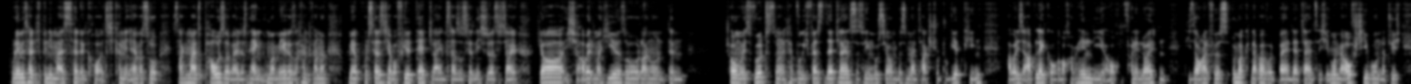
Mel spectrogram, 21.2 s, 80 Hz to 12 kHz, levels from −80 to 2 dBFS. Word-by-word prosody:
Problem 130 0 +4
ist 130 +2 +1
halt, 135 -3 +4
ich 125 - -10
bin 130 - -3
die 125 - 0
meiste 120 +1 +2
Zeit 125 -2 +1
in 115 - -2
Calls. 110 -1 -3
Ich - - -5
kann 125 - -5
nicht 115 - -3
einfach 115 0 -1
so, 115 -1 -1 0.2
sagen 120 +1 -3
wir - - -3
mal, 120 - +7
jetzt 120 +1 +2
Pause, 120 -1 +3
weil 110 0 +1
da 105 - -5
hängen 110 -1 +1
immer 120 -1 -1
mehrere 120 +2 +1
Sachen 120 +3 -6
dran, 120 0 -3 0.3
mehrere 120 -2 +1
Prozesse. 120 0 +1
Ich 125 - -4
habe 115 -2 +2
auch 110 - -6
viele 125 0 0
Deadlines. 120 -4 0
Also, 105 0 -2
es 105 - -5
ist - - -7
jetzt - - -3
nicht 110 +1 -5
so, 110 - -4
dass 110 0 -2
ich - - -9
sage: 110 +1 +1 0.3
„Ja, 135 0 +8
ich - - -3
arbeite 120 0 +3
mal 115 -1 -2
hier 125 +2 0
so 120 -1 -2
lange 115 0 -1
und 115 0 -11
dann 105 -2 -7 0.6
schauen 130 - +6
wir - - +1
mal, - - 0
wie - - 0
es 115 +1 -7
wird“, 145 +2 +3
sondern 115 -5 -3
ich 115 - -12
habe 130 - -8
wirklich 115 -1 -6
feste 120 0 +1
Deadlines. 125 +2 +3
Deswegen 115 +1 -7
muss 120 +1 -4
ich - - -3
auch 115 - -2
'n - - -10
bisschen 115 0 -6
meinen 110 -1 -2
Tag 110 0 -2
strukturiert 125 +3 -5
kriegen. 120 +2 -8 0.3
Aber 105 - +1
diese 120 - 0
Ablenkung 125 -4 +2
auch - - -5
am 115 - -9
Handy, 120 -3 -2
auch 115 - -4
von 120 - -6
den 110 -1 -5
Leuten, 115 -3 -1 0.3
die 110 - -10
sorgen 110 +1 +4
dafür, 115 +1 -2
dass 115 +1 +1
es 130 0 +2
knapper 120 -2 +1
wird 110 - -5
bei - - +4
den 105 - -3
Deadlines, 115 +1 0
ich - - -9
immer 120 0 -1
mehr 120 - +2
aufschiebe 125 0 +2
und 120 -1 -3
natürlich 115 +3 -7
120 Hz, 285 wpm, -25 LUFS, 115-125 Hz, 0.6 s, Ja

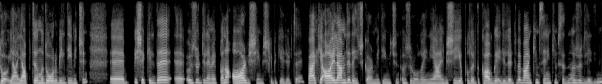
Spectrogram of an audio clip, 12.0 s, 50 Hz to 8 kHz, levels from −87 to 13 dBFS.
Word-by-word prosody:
doğ 200 - +2
Yani 175 -2 -1
yaptığımı 200 0 +2
doğru 200 0 +2
bildiğim 205 0 -6
için, 245 - -8 0.4
eee, 190 -1 +3 0.2
bir 250 - -2
şekilde, 235 +3 +1
eee, 200 -1 -3
özür 230 0 -3
dilemek 195 -3 -6
bana 245 +4 +4
ağır 210 +3 +7
bir 175 - -8
şeymiş 170 -1 -8
gibi 170 -1 -16
gelirdi. 165 - -12
Belki 220 +3 +4
ailemde 225 +2 +7
de 205 - -2
hiç 175 - -9
görmediğim 165 -1 -8
için 165 - -13
özür 190 +1 -8
olayını. 170 -3 -10
Yani, 175 -1 -4
bir - - -7
şey 210 +2 -5
yapılırdı, 190 -1 -7
kavga 195 -1 +2
edilirdi 175 +2 -7
ve 250 - -3
ben 225 0 +2
kimsenin 205 -3 -6
kimseden 190 -4 -12
özür 215 -3 -6
dilediğini 160 - -10
200 Hz, 190 wpm, -19 LUFS, 180-220 Hz, 0.4 s, ağır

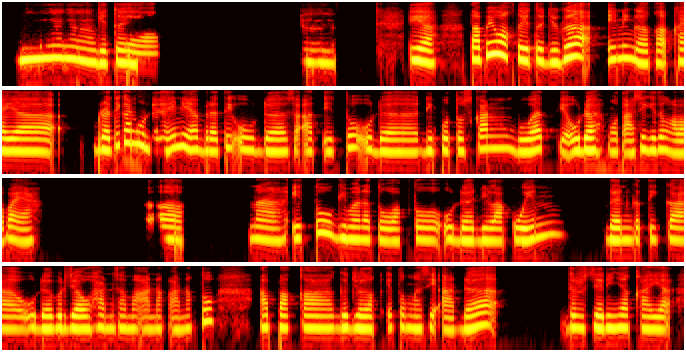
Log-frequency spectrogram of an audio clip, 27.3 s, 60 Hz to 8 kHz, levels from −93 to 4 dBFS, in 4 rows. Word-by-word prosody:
Hmm, 295 -2 +3
gitu 230 +2 +1
ya. 205 -3 0 1.5
Mhm, 240 -2 -4 0.8
iya. 275 -2 +7 0.5
Tapi 280 +6 +5
waktu 325 -5 +3
itu 265 - +3
juga 265 +7 +6 0.4
ini 295 +2 0
nggak, 245 -5 +2
Kak, 230 -1 0
kayak, 235 -2 +3 0.7
berarti 250 +4 +2
kan 375 - +6
udah 245 -5 -2
ini 300 +2 +1
ya 250 - +3
berarti 230 +3 -1 0.2
udah 235 -2 -1 0.2
saat 230 - -5
itu 225 +4 -7 0.2
udah 230 -2 0 0.4
diputuskan 235 +2 -1 0.3
buat 230 +3 +2 0.2
ya 215 - -2
udah 245 0 +6 0.2
mutasi 215 0 -4
gitu 245 - +1
gak 210 - -2
apa-apa 205 +3 0
ya? 205 - -3 1.2
Heeh. 235 -1 -1 0.8
Nah 230 -2 0 0.2
itu 245 +6 -3 0.2
gimana 230 -2 +1
tuh 215 -2 -2
waktu 225 +2 -8 0.3
udah 220 -1 0
dilakuin, 220 +8 -1 0.4
dan 220 -1 +3
ketika 220 -2 -3
udah 215 +1 0
berjauhan 215 0 +1
sama 215 -1 -4
anak-anak 210 +1 -7
tuh, 325 +1 +1 0.5
apakah 225 -1 -1
gejolak 220 -1 +1
itu 225 +1 -8
masih 215 +1 -3
ada? 200 +1 -3 1.0
Terus 220 -1 -1
jadinya 225 0 +3
kayak, 210 -1 -2
230 Hz, 120 wpm, -23 LUFS, 215-245 Hz, 1.5 s, iya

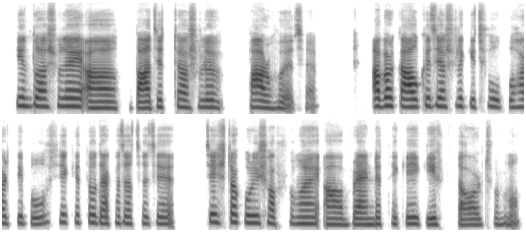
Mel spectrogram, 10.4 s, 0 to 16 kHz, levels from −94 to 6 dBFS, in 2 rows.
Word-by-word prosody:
কিন্তু 275 -1 0
আসলে 265 +1 0 0.2
আ - - +6 0.4
বাজেটটা 210 +4 +3
আসলে 230 +2 -2 0.4
পার 230 -1 +7
হয়ে 200 - -4
যায়। - - -15 0.6
আবার 275 +1 +6
কাউকে 245 +2 +7
যে - - +1
আসলে 270 +1 -5
কিছু 245 - -7
উপহার 235 +1 -3
দিবো, 215 -4 -5 0.2
সেক্ষেত্রেও 255 -1 -5
দেখা 220 +1 -3
যাচ্ছে 225 0 -5
যে 220 - -3 0.5
চেষ্টা 265 0 +1
করি 245 -1 0
সবসময় 220 0 -2 0.2
আ - - +3 0.2
ব্র্যান্ড 195 0 +1
এর - - -10
থেকেই 215 +1 -3
গিফট 195 0 0 0.2
দেওয়ার 180 +1 -2
জন্য। 200 0 -10
230 Hz, 165 wpm, -24 LUFS, 205-250 Hz, 0.6 s, পার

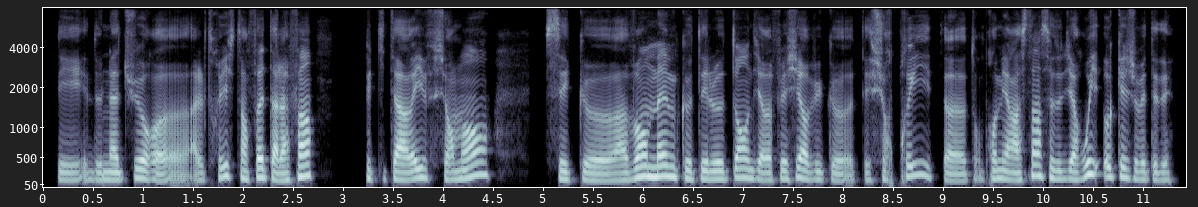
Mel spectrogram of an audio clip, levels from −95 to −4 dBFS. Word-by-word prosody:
tu 130 - -3
es 125 +1 -6
de 130 -1 -5
nature, 135 +3 0
heu, 110 +1 0
altruiste, 165 +7 -3
en 145 - +2
fait, 160 +4 +3
à - - +6
la 120 +1 +2
fin, 180 +6 +5 0.5
que - - -1
qui 140 0 -16
t'arrive 140 +4 +3
sûrement, 160 +9 +1 0.5
c'est 135 -1 -2
que, 115 -3 -1
avant 135 +9 +4
même 175 0 +5
que - - -4
tu 140 +1 -4
aies - - +3
le 140 0 +1
temps 160 +3 +1
d'y 145 -2 -2
réfléchir, 140 +5 +1
vu 135 0 -6
que 115 -4 -5
tu - - -11
es - - -9
surpris, 185 - -4
ta 110 -2 -1
ton 135 - -14
1er 145 +1 -1
instinct 130 +9 +2
c'est 165 -3 -2
de 140 - -2
dire: 140 0 -1
«Oui, 210 +2 +3
OK, 170 0 0
je 155 -3 -4
vais 135 0 -3
t'aider» 130 -1 -6
140 Hz, 225 wpm, -23 LUFS, 130-160 Hz, 0.5 s, à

